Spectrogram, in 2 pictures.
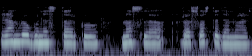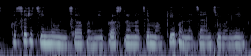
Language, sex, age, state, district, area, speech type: Nepali, female, 30-45, West Bengal, Jalpaiguri, urban, spontaneous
